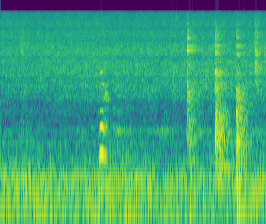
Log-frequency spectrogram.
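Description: A shower running: a steady hiss of spraying water. Near the end come four short sharp noises about a third of a second apart.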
